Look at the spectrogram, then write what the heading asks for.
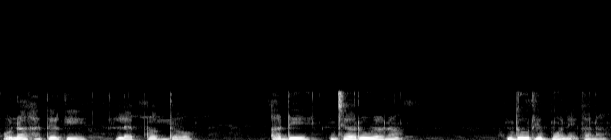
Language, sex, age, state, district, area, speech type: Santali, female, 30-45, West Bengal, Birbhum, rural, spontaneous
